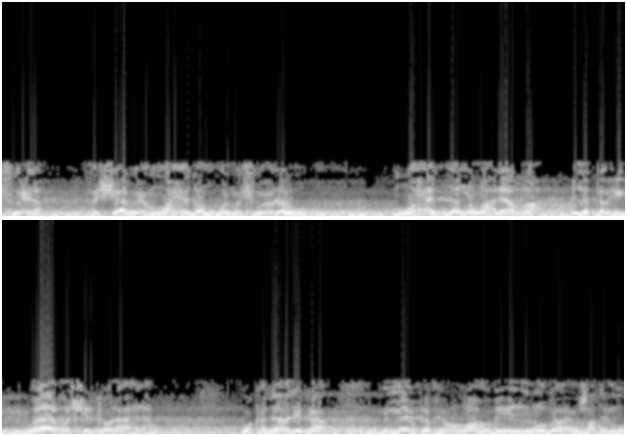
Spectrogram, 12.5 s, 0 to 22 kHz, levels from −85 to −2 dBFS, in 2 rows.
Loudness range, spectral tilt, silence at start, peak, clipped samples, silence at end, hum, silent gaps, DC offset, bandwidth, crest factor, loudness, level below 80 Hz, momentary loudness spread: 2 LU; -8.5 dB/octave; 0 s; 0 dBFS; 0.3%; 0 s; none; none; under 0.1%; 6 kHz; 8 dB; -9 LUFS; -28 dBFS; 5 LU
